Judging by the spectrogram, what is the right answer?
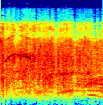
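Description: Brief burst of crowd applause at an anniversary tribute concert, dense and bright with a faint tonal whine over it.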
